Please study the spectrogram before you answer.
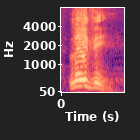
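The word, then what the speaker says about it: לֵוִי: We've got two dots, sounds like A. And we've got Hirik Yod, sounds like E. How do you pronounce it? Levi.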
